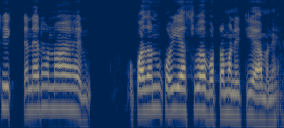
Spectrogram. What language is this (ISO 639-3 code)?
asm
